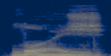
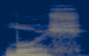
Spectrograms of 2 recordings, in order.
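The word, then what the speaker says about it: ложь: So what we say here is not lozh, but losh, losh.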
